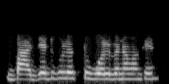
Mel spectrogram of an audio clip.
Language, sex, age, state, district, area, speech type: Bengali, female, 30-45, West Bengal, Purba Bardhaman, urban, conversation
